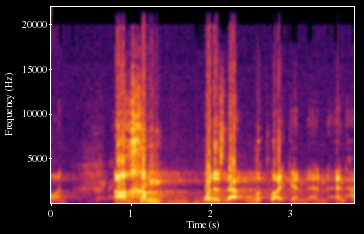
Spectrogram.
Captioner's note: laughs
